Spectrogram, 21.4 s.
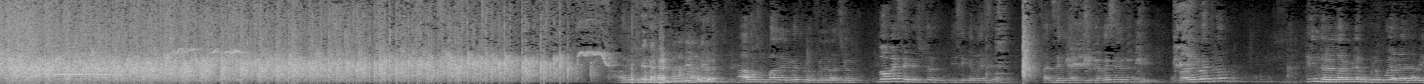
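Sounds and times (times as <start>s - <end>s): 
audience applause: 0.0s - 9.3s
laughter: 9.3s - 11.1s
speech: 9.9s - 10.2s, 11.2s - 18.7s, 19.6s - 21.3s.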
